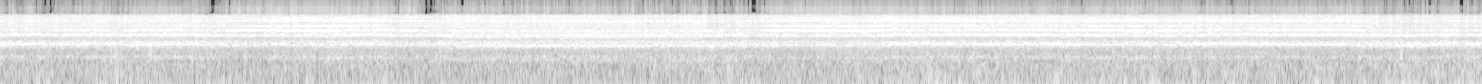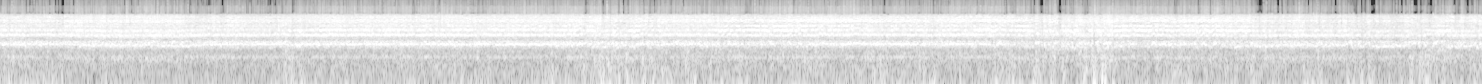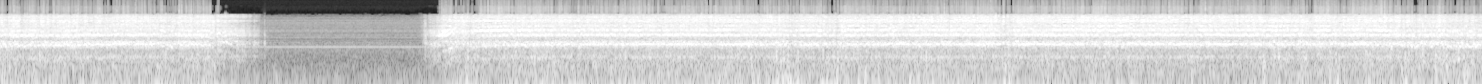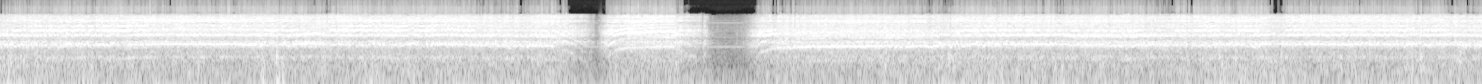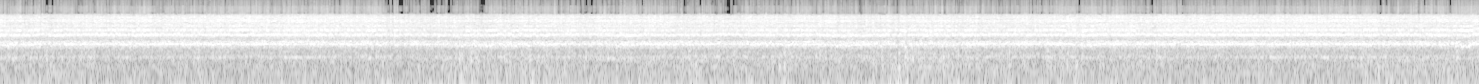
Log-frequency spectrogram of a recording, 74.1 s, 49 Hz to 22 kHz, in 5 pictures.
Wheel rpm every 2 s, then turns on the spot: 230, 210, 210, 200, 220, 220, 230, 220, 220, 230, 230, 230, 220, 210, 200, 210, 20, 180, 230, 230, 230, 220, 210, 230, 210, 100, 160, 220, 230, 230, 230, 230, 230, 230, 230, 230, 230.
none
